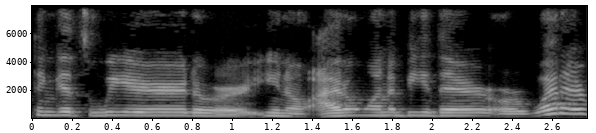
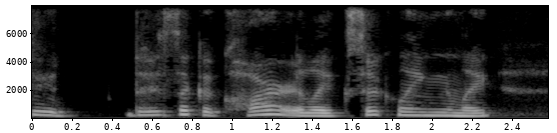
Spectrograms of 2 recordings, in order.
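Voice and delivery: ordinary delivery

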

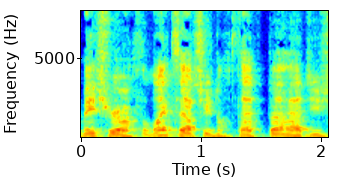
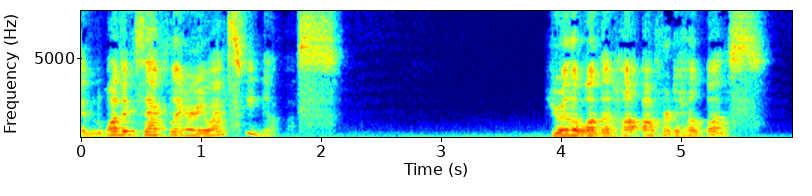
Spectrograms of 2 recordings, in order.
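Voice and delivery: startled, taken aback, pitched-up voice; 5 semitones higher than usual. Voicing a startled queen answering the party's demand: startled queen character voice. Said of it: "she looks a little, like, startled".

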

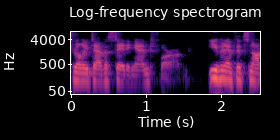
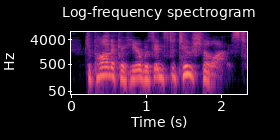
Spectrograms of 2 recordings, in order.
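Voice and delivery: put-on defensive, aggressive voice, higher and louder; 4 semitones higher, 5 dB louder than usual. Retelling a movie exchange: imitating Martin Short, defensive and aggressive. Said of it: "gets really defensive and aggressive and goes".

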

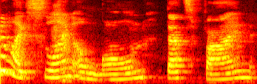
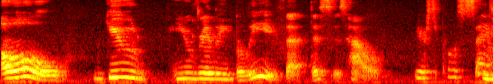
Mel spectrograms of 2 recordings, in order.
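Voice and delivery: usual speaking voice

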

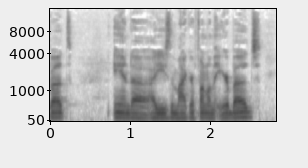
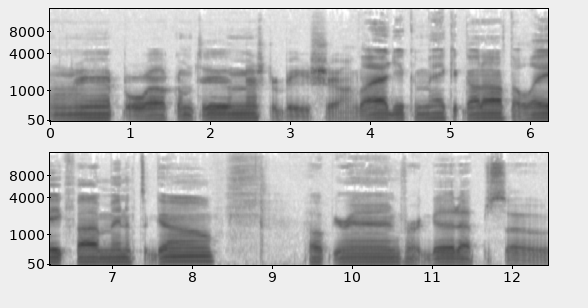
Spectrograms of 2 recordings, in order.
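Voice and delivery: drowsy, drained voice, much slower. Showing how a podcast intro sounds after a day on the lake, drowsy and drained. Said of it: "I'm drowsy, man. I sound drunk".

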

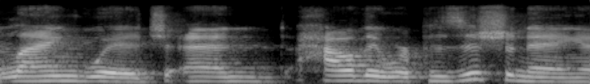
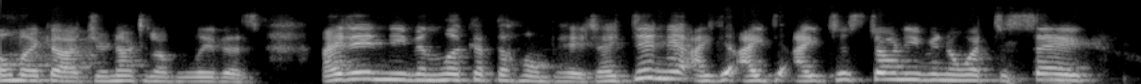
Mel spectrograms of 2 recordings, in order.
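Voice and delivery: mock stuttering, upset, flustered stammer; 2 semitones higher than usual. Retelling a colleague's upset phone call: imitating someone stuttering, upset. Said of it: "Tony is, like, stuttering. He's so upset".

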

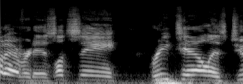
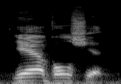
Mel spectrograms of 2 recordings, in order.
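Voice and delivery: ordinary talk

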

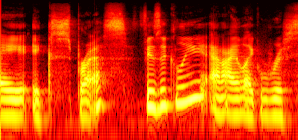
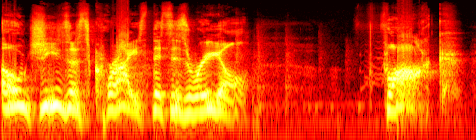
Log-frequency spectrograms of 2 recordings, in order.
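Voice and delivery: loud, demonic-sounding demon voice; 3 semitones higher, 6 dB louder than usual. Retelling her own past realization to others: demon voice. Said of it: "It's your demon voice".

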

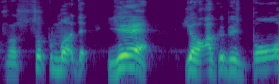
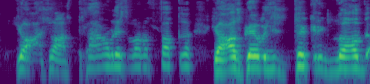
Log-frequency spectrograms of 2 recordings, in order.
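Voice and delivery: put-on angry, aggressive, hostile gangster-style voice.

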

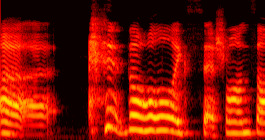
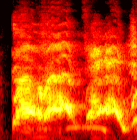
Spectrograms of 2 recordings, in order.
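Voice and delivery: mock screaming, higher-pitched and louder; 15 dB louder than usual. Imitating a parent at a sports game yelling at their child: imitating a screaming sports parent. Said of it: "monster screaming".

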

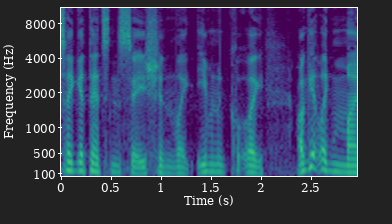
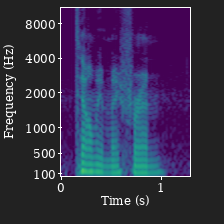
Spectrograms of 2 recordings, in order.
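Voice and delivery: reluctant, unwilling, quieter; 5 dB quieter than usual. Friend inviting a co-host to describe a bad panic attack, reluctant. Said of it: "why did that sound like reluctant?".

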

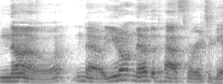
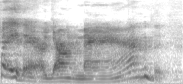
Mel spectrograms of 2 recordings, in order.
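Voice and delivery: very slow, lingering drawl with "man" stretched out. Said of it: "[name] saying it".

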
